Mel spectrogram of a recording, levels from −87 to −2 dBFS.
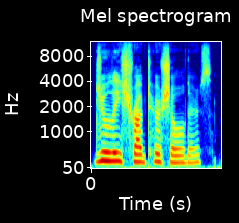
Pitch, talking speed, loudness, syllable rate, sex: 200 Hz, 140 wpm, -16 LUFS, 4.6 syllables/s, female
